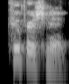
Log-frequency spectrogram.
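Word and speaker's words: Kupferschmid: name correctly for me Cooper schmith it's very intimidating but just don't pronounce the F it makes it a lot easier Cooper Schmid so Keith um I'm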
